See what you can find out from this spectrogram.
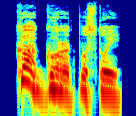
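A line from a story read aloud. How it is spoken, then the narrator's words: Confused muttering under breath. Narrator (Russian): растерянно пробурчал себе под нос граф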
